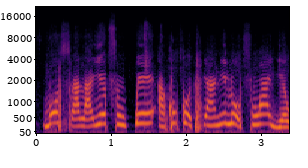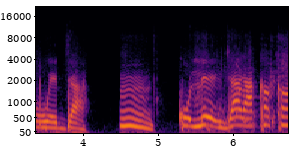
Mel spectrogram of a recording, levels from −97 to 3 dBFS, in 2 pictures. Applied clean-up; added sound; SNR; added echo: neural mask model RNNoise.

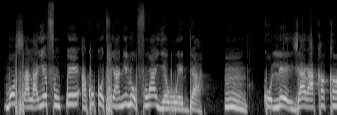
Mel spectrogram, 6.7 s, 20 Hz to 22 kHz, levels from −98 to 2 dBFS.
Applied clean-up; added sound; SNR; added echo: none; none; none; none.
